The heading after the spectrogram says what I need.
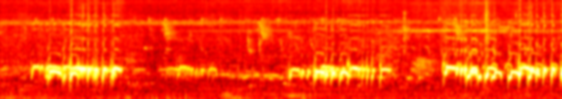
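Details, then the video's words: Zebra dove lure call for trapping: three bursts of fast, bubbling coo notes, the first and last loudest, with a softer phrase between and quiet gaps; faint high chirps in the background. "suara burung perkutut buat pancingan || suara pikat perkutut"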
